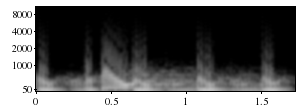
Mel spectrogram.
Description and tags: progressive psytrance goa psytrance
